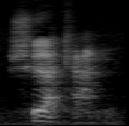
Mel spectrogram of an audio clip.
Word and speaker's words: Kyrkan: Das schwedische Wort für Kirche ist zum Beispiel Kyrkan. Zwar mit K geschrieben, aber mit Sch ausgesprochen.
